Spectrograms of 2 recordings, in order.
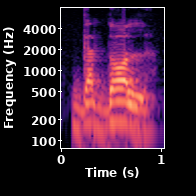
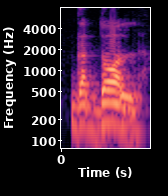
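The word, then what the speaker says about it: גדול: Então, G com A, D com O, Gá, Dó, e aí você tem um L, Gadol, Lá, Gadol, tá, gente? Perceba esse L bem labial, L, Gá, Dol, Gadol, grande, beleza, gente?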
